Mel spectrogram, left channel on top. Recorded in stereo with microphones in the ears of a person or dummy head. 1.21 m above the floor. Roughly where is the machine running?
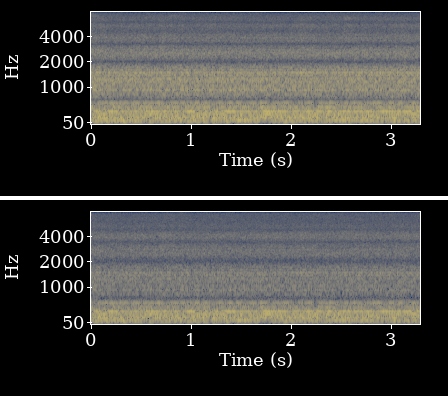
Left.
